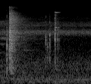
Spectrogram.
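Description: A rifle trigger pulled on a 7.62x54 surplus round gives a sharp mechanical click as it misfires, followed by a couple of softer metallic clicks, close and quiet with no shot.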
